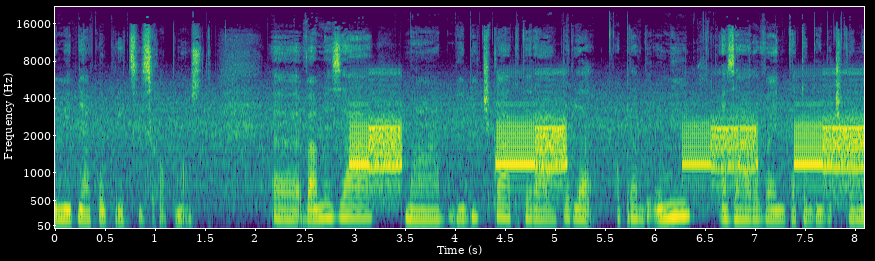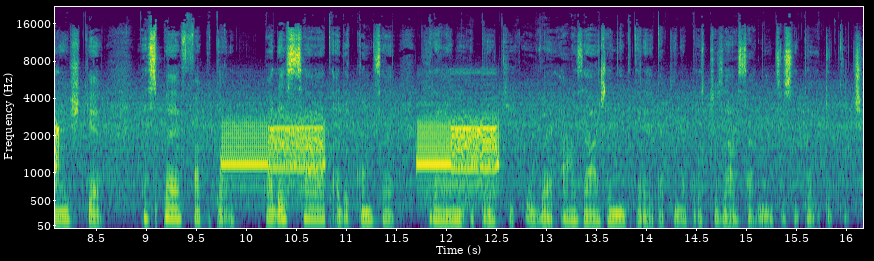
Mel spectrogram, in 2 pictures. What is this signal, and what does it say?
Packet radio (AX.25, as in APRS), 1200 baud, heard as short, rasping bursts, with radio hiss and speech in Czech.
